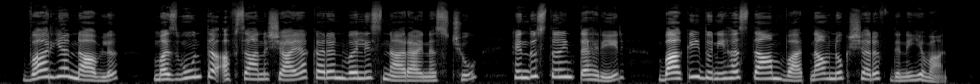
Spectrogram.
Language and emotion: Kashmiri, neutral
